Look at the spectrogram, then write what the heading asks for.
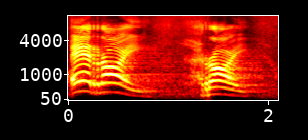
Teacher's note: primeiro vogal, depois a semivogal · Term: ditongo também, ele pode ser decrescente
